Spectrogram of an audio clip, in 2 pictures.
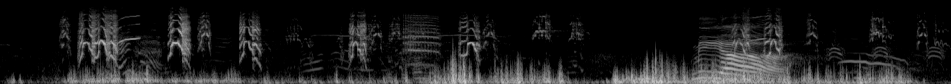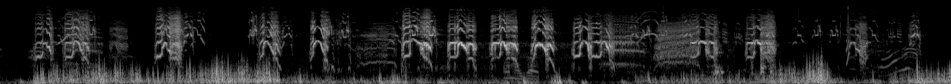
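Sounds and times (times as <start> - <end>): parrots squawking and screeching: 0.6 - 2.7, 3.4 - 5.0, 7.7 - 18.7.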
